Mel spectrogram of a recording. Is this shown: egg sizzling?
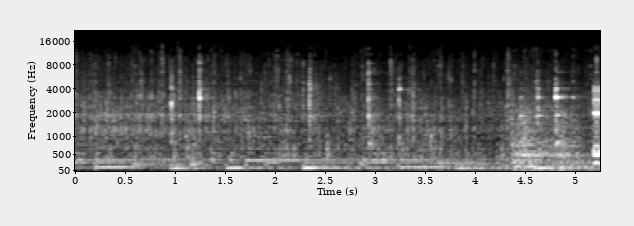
yes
